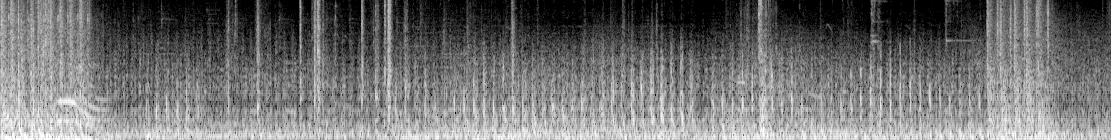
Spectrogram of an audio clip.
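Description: An attack helicopter in Call of Duty: Modern Warfare III thumps loudly overhead, its rotor churning steadily while bursts of machine-gun fire and scattered gunshots crack through the combat.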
